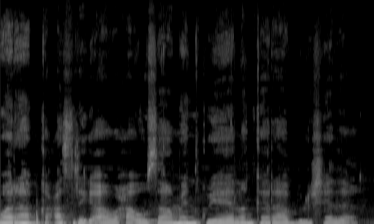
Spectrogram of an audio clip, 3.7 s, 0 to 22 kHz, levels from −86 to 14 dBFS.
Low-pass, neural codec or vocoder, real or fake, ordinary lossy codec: none; none; real; none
